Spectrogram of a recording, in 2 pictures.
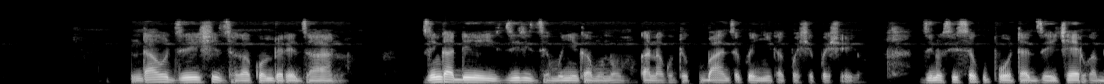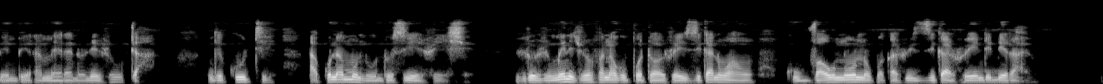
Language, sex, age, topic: Ndau, male, 25-35, health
